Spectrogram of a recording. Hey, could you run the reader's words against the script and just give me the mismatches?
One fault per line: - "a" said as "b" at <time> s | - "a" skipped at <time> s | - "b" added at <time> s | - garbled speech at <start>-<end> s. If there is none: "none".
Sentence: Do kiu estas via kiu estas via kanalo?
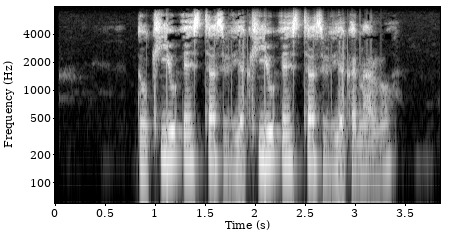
none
